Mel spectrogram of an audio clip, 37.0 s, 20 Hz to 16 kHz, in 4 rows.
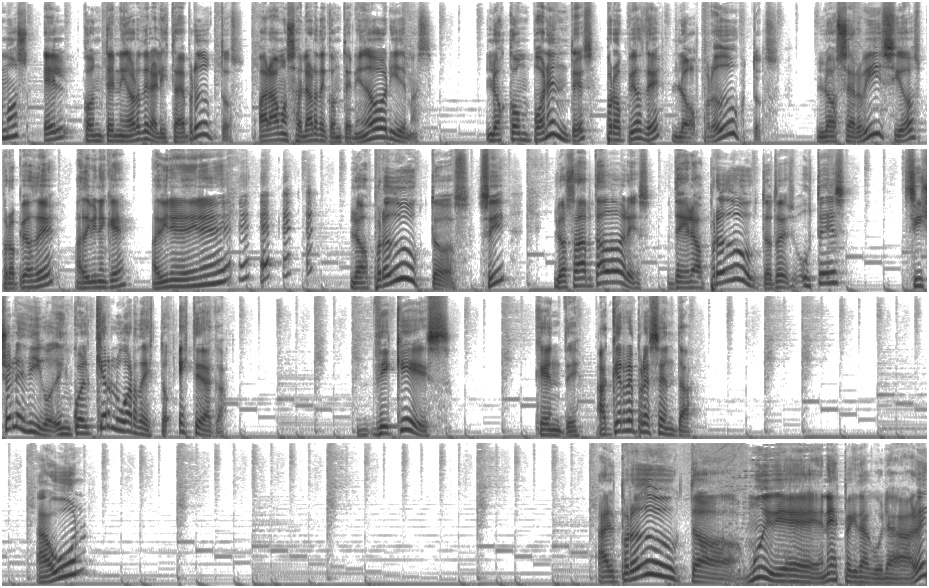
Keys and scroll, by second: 2.4 Escape, 4.5-9.2 typing, 5.7 Escape, 9.6 Escape, 11.9-15.6 typing, 13.8 Escape, 15.5 Escape, 16.7 Escape, 16.9 j, 18.4-19.5 typing, 20.6 shift+v, 36.4 Escape.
